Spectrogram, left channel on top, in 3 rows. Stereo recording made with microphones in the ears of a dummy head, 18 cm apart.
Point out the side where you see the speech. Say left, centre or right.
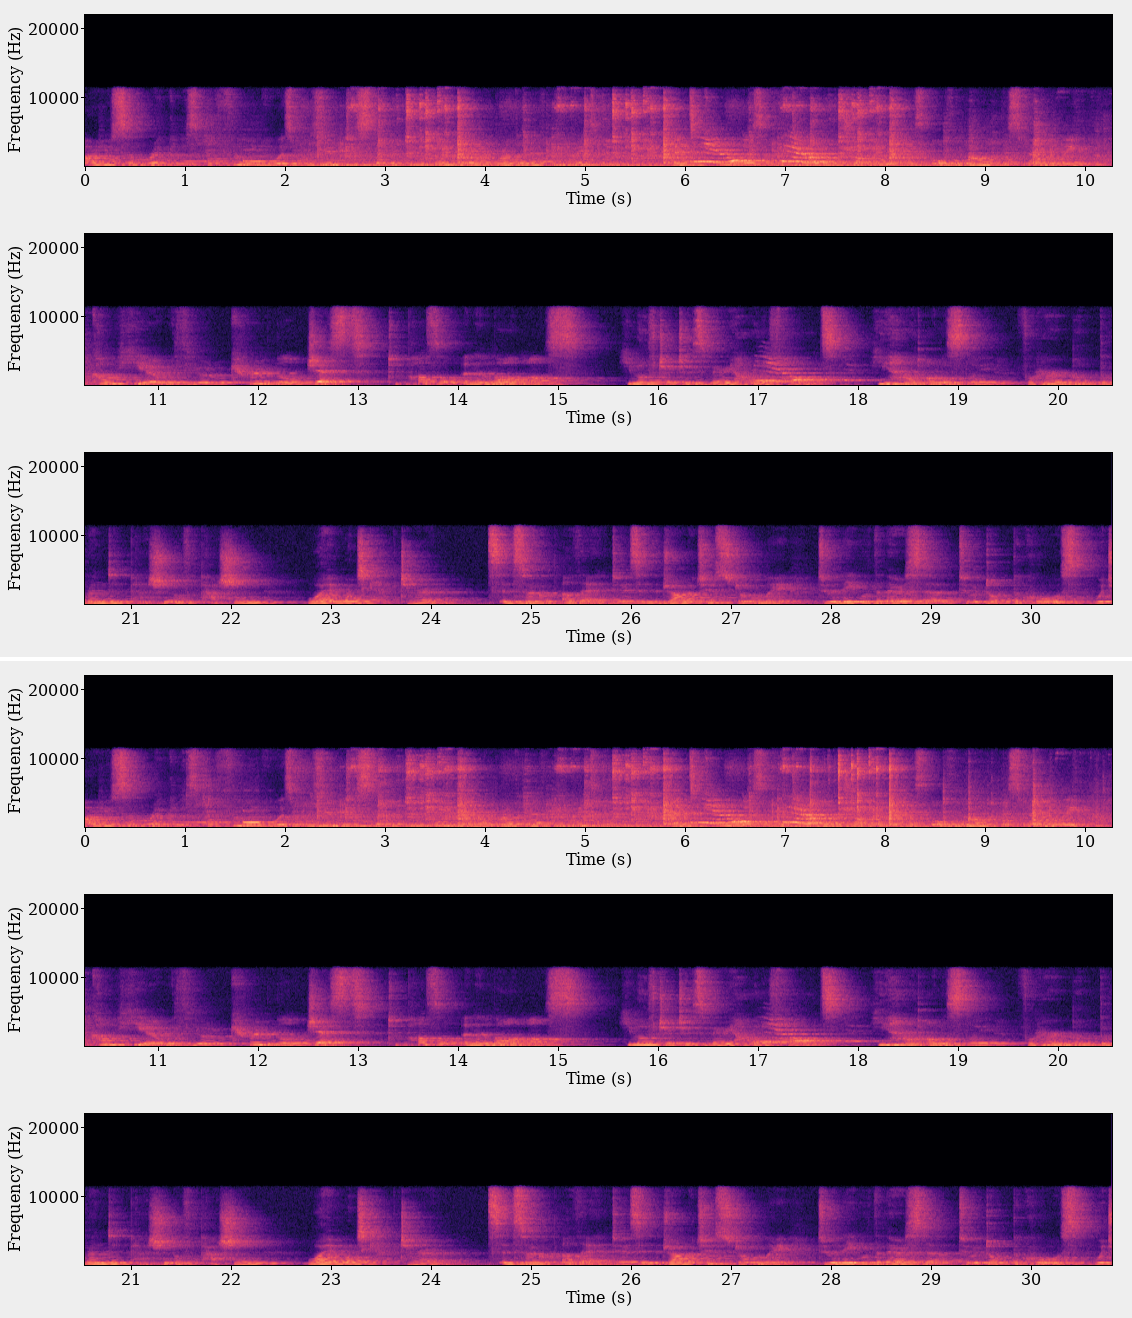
centre.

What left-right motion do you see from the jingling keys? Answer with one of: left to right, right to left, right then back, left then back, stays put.
left then back.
